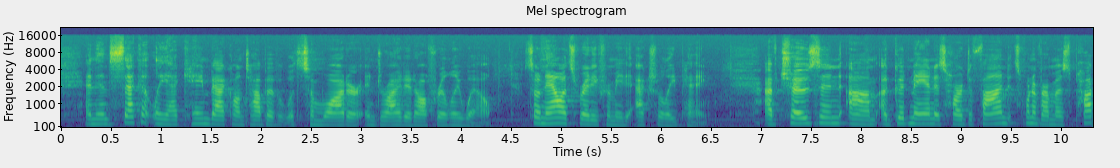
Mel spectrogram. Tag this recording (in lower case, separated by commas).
speech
